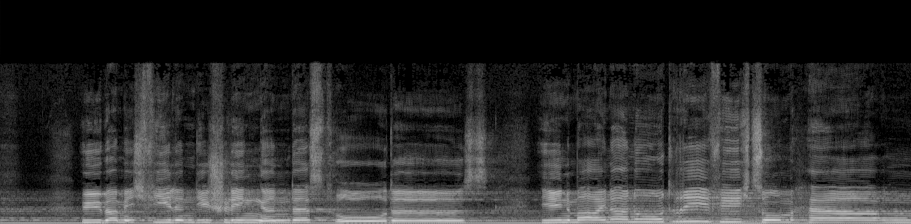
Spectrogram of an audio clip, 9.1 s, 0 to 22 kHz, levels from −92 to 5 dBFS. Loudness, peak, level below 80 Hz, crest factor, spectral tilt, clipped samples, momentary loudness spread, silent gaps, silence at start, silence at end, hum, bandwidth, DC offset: -23 LUFS; -8 dBFS; -62 dBFS; 14 dB; -4.5 dB/octave; under 0.1%; 11 LU; none; 0 s; 0 s; none; 16 kHz; under 0.1%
